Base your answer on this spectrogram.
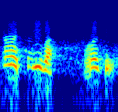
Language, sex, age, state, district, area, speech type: Tamil, female, 60+, Tamil Nadu, Vellore, urban, conversation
